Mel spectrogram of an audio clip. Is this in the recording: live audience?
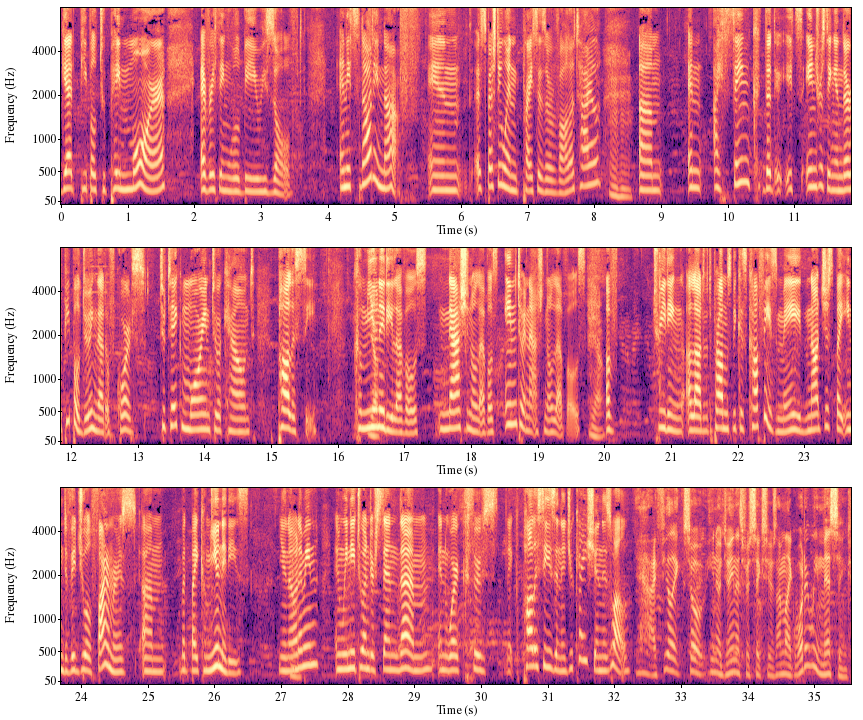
yes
